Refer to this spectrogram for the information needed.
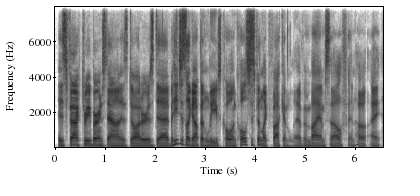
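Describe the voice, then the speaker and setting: A man's voice: medium pitch, fairly even intonation, a little fast, clean tone, no room sound, studio quality. A man with an American accent chatting casually and wryly as he recaps a book as a podcast co-host. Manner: wry, informal, sarcastic.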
